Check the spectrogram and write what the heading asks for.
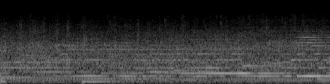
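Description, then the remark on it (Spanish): An audience at a Spanish-language church service applauds a decision in a steady, dense wash of clapping lasting a few seconds. Sustained musical tones, like an organ or keyboard, hold underneath. “Vamos a darles un aplauso ah, por esta decisión.”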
